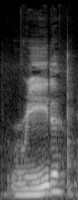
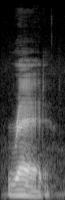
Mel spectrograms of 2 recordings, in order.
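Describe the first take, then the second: First: The vowel is long, like in 'reed'. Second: The vowel is short, like in 'red'. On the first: It is the present tense. "these words we write them the same, but we pronounce them different" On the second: It is the past tense. "these words we write them the same, but we pronounce them different"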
